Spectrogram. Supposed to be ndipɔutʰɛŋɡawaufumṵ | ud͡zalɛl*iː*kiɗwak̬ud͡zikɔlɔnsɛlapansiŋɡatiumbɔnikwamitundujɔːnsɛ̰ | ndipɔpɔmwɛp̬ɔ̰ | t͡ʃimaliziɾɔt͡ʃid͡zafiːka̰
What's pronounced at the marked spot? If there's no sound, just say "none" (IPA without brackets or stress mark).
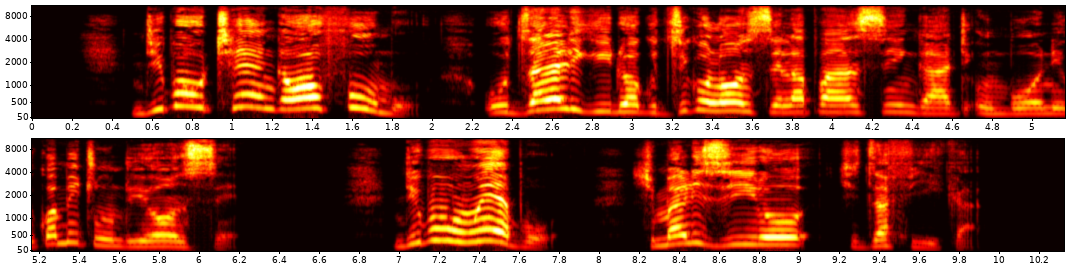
i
